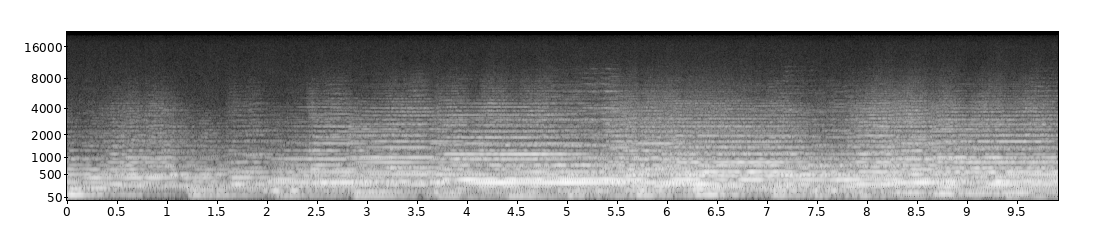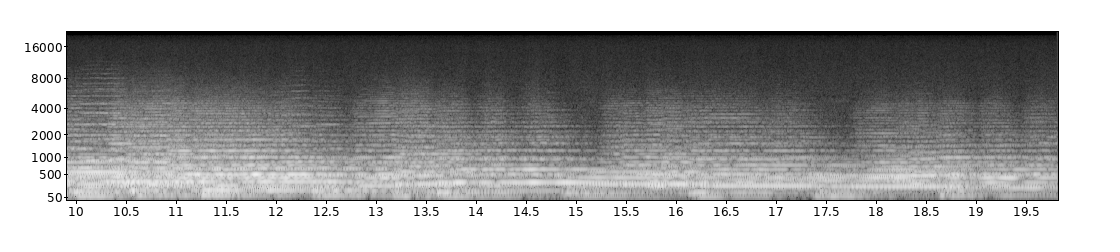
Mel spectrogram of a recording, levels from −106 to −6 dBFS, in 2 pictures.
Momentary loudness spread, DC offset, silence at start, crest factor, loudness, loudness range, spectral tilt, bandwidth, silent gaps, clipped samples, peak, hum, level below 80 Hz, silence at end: 10 LU; under 0.1%; 0 s; 16 dB; -19 LUFS; 8 LU; -8 dB/octave; 8 kHz; none; under 0.1%; -2 dBFS; none; -40 dBFS; 0 s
